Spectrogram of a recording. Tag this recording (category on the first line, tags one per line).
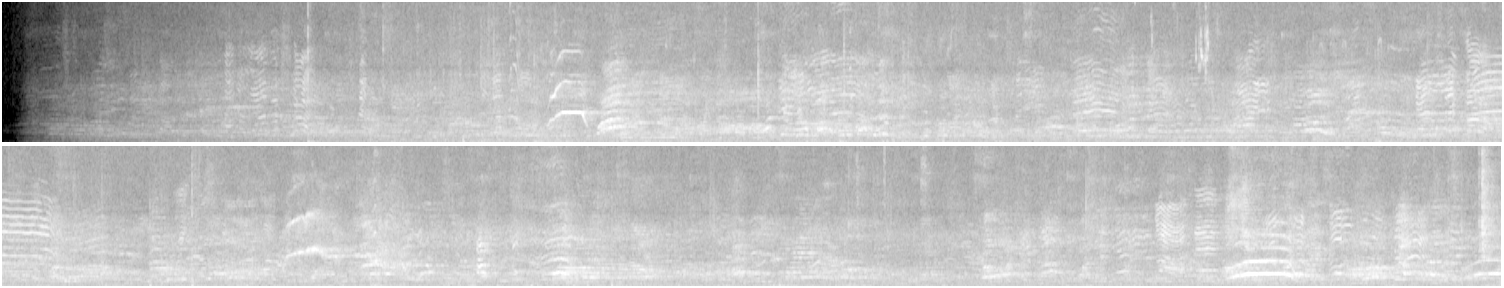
Soundscapes > Urban
children
playground
kidsplaying
schoolyard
